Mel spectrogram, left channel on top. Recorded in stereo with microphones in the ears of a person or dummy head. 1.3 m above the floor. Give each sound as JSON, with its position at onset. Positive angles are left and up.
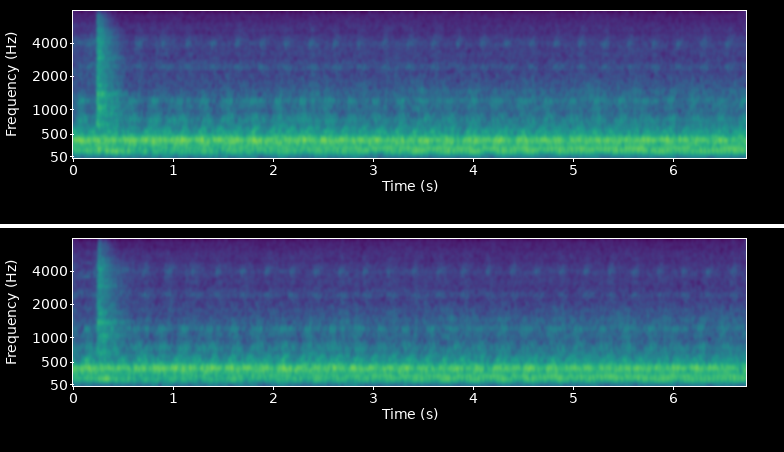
{"t": 0.2, "sound": "a snare drum", "side_deg": 45, "distance_m": 3.0}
